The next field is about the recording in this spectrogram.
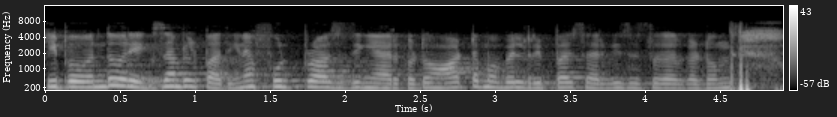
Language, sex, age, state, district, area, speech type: Tamil, female, 30-45, Tamil Nadu, Viluppuram, urban, spontaneous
